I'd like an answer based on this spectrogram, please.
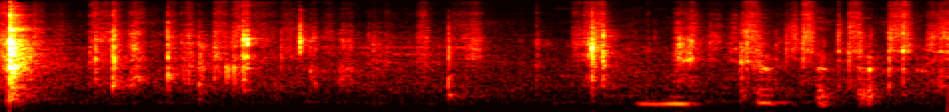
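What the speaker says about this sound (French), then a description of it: "Alors, on plie, on fait attention, on y va doucement, tranquille." Paper being folded and creased by hand for a handmade photo frame, soft crinkling and rubbing strokes in short bursts, close and quiet, with brief faint speech in between.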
